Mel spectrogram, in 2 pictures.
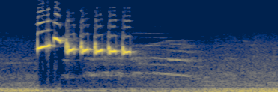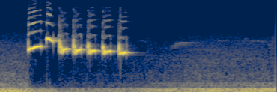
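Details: Two matching phrases from an orange-headed thrush in ngeplong style, a lure for other songbirds: each a rapid run of about seven piercing whistles dropping in pitch, separated by several seconds of soft hum.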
